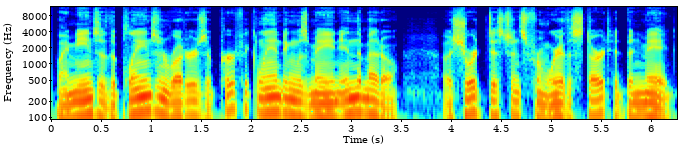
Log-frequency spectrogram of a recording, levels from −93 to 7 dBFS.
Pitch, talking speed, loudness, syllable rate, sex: 100 Hz, 240 wpm, -17 LUFS, 5.8 syllables/s, male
